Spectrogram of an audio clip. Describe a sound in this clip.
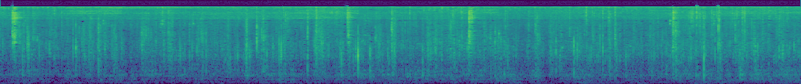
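Harness chains jingle and rattle.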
